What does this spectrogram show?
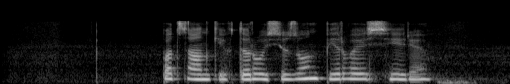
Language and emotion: Russian, neutral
